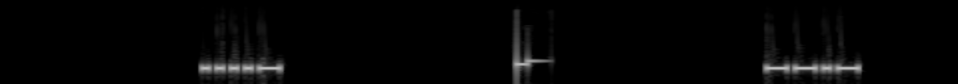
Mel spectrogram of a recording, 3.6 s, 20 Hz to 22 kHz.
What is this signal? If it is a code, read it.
Morse code, heard as a keyed tone, about 43 wpm, 700 Hz. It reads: 4 Q
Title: Single Character (Letter:Number:Punctuation:Prosign) Alt 45wpm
